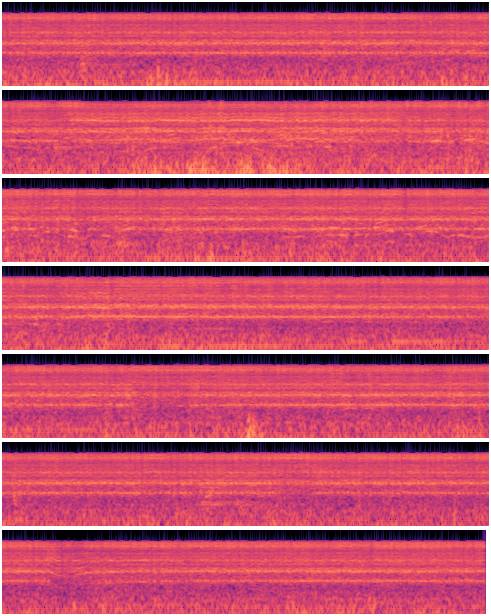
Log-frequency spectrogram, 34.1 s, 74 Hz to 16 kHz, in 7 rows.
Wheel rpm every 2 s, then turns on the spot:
160, 160, 160, 160, 160, 160, 160, 160, 160, 160, 160, 160, 160, 160, 160, 150, 160.
none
